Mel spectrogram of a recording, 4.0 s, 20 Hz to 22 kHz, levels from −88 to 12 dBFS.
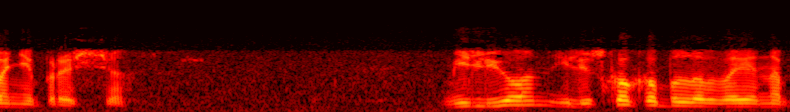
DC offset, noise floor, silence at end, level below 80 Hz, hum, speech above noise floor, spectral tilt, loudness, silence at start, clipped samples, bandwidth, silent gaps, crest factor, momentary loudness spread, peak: under 0.1%; -60 dBFS; 0 s; -74 dBFS; none; 32 dB; -4 dB/octave; -28 LUFS; 0 s; under 0.1%; 7.8 kHz; none; 18 dB; 11 LU; -12 dBFS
